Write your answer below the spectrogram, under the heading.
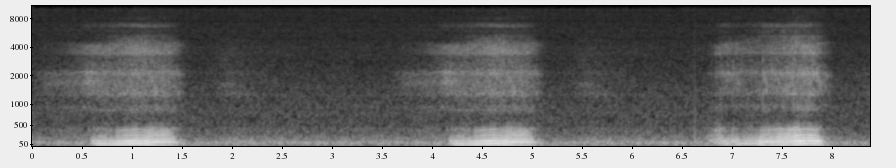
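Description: Three loud, deep vibrating snores at about 19 a minute, with quiet breathing in between; heavy snoring.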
